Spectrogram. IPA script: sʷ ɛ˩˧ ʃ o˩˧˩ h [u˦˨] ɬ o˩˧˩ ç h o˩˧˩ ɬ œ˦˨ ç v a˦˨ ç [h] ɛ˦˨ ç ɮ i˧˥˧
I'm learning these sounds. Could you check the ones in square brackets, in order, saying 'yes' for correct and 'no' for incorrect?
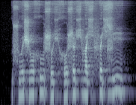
yes, no

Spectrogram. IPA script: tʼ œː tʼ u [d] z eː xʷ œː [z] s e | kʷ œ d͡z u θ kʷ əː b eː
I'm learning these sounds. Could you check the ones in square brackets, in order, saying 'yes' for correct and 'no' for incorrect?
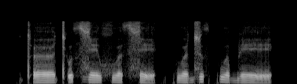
no, no

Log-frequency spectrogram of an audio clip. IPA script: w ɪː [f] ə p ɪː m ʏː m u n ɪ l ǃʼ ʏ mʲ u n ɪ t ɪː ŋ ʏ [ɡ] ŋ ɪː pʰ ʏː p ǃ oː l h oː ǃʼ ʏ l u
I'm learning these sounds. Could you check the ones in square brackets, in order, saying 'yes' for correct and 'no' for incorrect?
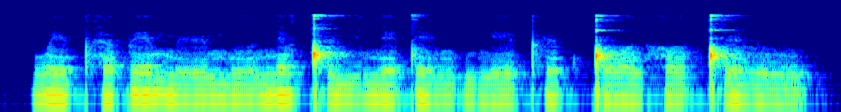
no, yes

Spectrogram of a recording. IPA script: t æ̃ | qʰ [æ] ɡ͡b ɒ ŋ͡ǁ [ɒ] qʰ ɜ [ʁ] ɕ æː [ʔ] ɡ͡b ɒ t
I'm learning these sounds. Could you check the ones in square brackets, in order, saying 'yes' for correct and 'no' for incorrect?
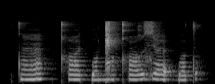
yes, no, yes, yes

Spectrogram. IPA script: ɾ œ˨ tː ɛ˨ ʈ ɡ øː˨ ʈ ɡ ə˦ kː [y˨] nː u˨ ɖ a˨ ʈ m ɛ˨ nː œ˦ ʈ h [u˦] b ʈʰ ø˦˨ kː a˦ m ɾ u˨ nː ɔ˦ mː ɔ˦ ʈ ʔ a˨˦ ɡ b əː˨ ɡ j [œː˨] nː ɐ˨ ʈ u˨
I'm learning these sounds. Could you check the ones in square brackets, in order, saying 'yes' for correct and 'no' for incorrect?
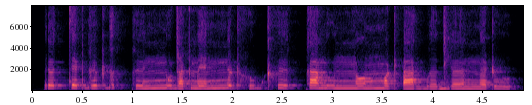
no, yes, yes

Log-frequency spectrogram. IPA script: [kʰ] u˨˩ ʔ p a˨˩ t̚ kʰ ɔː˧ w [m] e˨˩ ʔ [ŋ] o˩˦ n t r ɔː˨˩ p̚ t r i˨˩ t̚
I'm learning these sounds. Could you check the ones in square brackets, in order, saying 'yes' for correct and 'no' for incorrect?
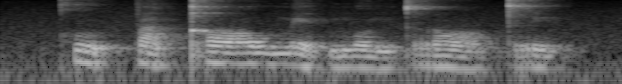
yes, yes, no

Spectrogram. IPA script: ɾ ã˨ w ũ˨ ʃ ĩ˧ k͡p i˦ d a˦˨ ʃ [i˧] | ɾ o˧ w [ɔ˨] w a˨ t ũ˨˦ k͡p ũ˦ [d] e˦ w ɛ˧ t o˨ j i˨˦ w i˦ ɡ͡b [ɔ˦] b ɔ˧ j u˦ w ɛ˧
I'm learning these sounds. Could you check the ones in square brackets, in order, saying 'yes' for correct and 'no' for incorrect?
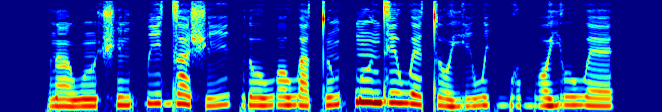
no, no, yes, no

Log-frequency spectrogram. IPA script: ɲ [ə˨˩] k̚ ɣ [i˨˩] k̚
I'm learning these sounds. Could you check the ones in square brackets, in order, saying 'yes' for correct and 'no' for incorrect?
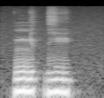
yes, yes

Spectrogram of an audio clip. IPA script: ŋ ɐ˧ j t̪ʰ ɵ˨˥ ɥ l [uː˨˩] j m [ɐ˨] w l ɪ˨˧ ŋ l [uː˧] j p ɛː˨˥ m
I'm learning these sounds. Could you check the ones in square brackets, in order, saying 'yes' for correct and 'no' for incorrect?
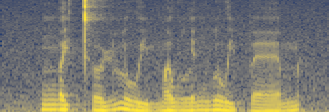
yes, yes, no

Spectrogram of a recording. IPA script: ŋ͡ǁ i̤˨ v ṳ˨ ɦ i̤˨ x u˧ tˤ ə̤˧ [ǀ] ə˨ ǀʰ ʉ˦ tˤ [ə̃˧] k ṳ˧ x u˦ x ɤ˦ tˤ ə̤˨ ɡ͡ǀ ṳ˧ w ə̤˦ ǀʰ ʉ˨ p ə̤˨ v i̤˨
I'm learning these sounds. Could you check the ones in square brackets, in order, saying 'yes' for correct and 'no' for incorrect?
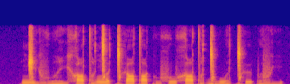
no, no

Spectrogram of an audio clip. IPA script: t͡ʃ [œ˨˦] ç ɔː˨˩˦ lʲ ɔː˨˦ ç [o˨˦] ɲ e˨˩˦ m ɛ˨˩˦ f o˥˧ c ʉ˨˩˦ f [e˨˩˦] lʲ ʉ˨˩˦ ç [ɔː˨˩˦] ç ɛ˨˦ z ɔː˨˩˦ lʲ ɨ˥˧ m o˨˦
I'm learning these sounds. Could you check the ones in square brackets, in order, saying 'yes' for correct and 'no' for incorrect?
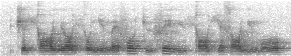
no, yes, no, yes

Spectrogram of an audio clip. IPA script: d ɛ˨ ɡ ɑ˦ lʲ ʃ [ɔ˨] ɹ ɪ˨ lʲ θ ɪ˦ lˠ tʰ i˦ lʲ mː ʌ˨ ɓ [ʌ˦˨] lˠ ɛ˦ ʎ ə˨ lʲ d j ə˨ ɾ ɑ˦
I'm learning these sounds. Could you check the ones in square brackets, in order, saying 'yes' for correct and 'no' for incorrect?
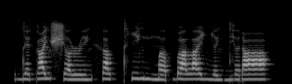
no, no

